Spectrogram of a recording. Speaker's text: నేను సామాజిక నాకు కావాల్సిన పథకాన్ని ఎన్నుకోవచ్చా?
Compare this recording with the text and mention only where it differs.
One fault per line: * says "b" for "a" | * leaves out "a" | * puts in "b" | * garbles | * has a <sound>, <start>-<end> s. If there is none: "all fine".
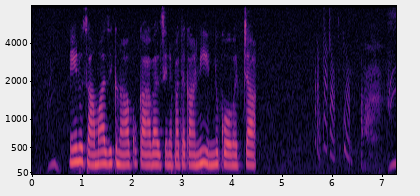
* has a chirp, 5.6-6.4 s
